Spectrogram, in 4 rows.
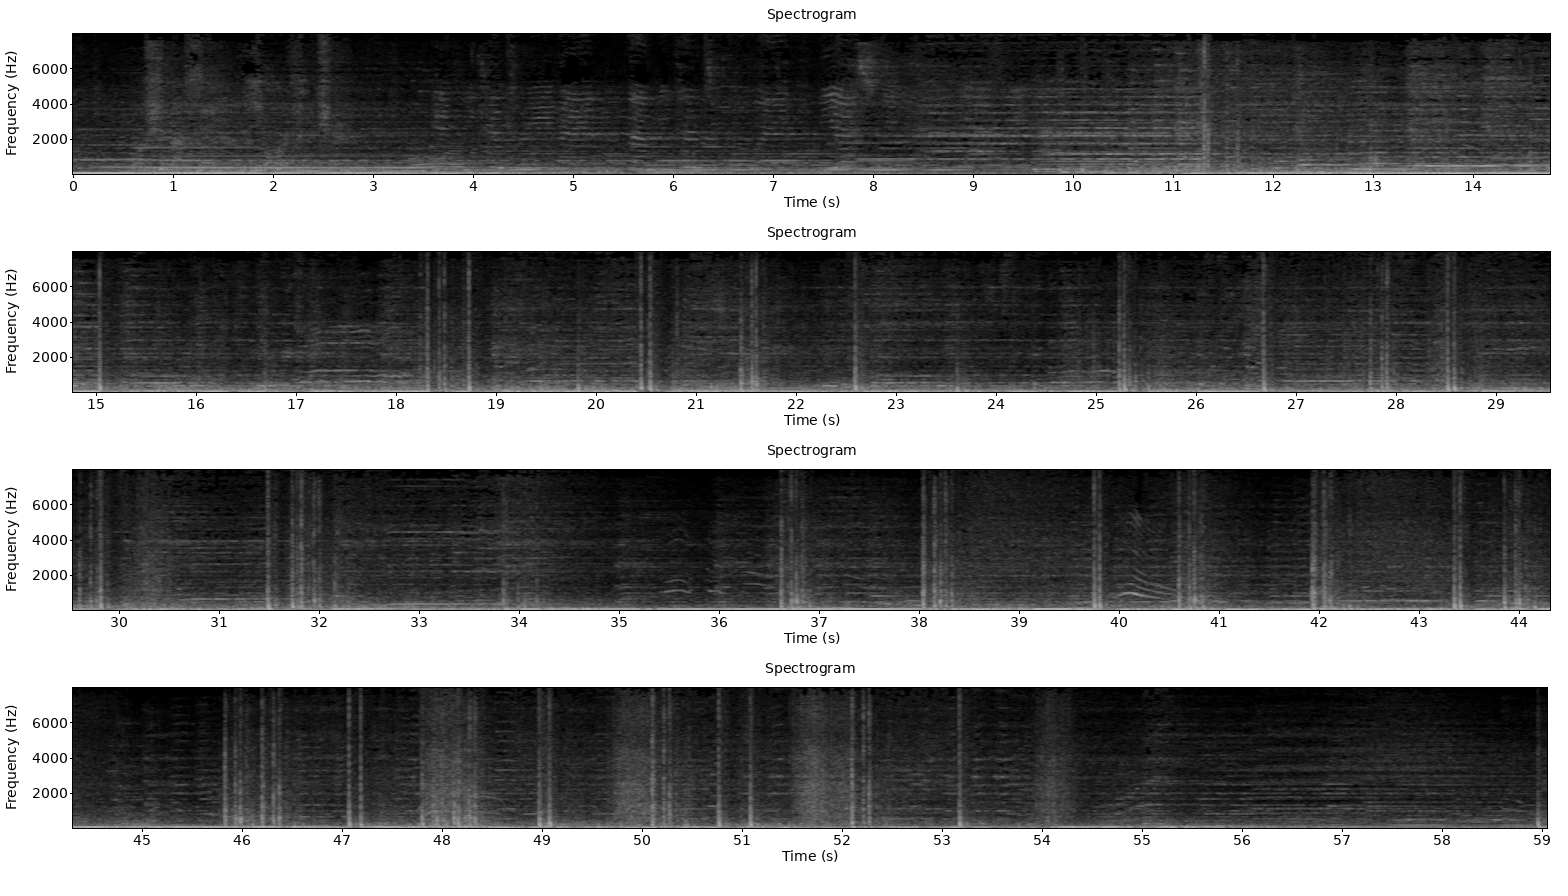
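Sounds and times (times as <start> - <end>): show music playing: 0.0 - 59.0
fireworks crackling bursts: 8.5 - 35.1, 36.4 - 56.2
fireworks bangs: 9.9 - 34.6, 36.6 - 37.2, 38.0 - 41.2, 41.9 - 44.5, 45.8 - 54.8.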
